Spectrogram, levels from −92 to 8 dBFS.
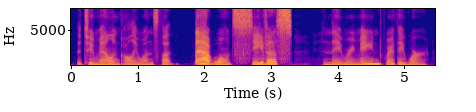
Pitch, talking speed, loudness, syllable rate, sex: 200 Hz, 165 wpm, -19 LUFS, 5.0 syllables/s, female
